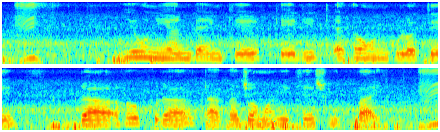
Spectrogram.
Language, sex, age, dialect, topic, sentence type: Bengali, female, 25-30, Standard Colloquial, banking, statement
